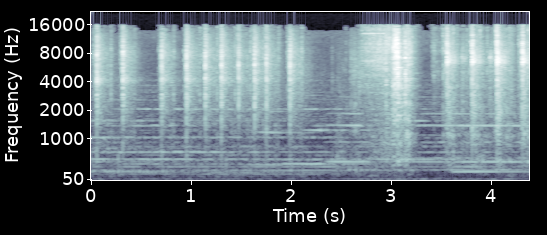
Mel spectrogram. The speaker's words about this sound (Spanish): continúa tecleando.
